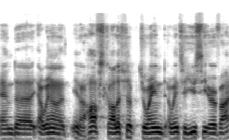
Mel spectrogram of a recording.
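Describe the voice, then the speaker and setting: Someone speaks at a very fast pace with a South African accent. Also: man. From South Africa, Johannesburg. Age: 50s. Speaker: author and former pro tennis player. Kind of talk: interview. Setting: live video call.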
